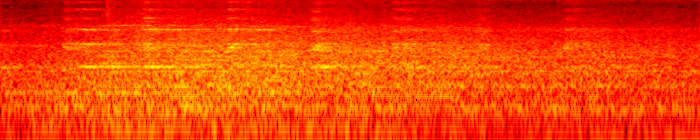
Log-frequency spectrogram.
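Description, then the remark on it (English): A train rumbles steadily along the railroad track, a dense, continuous roar of rolling wheels and rattling cars that stays loud for a few seconds, with no voices. “And I started watching the trains come by and always thought that'd be a fun thing to do.”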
